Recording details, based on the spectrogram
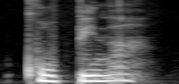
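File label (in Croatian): "kupina", Croatian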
